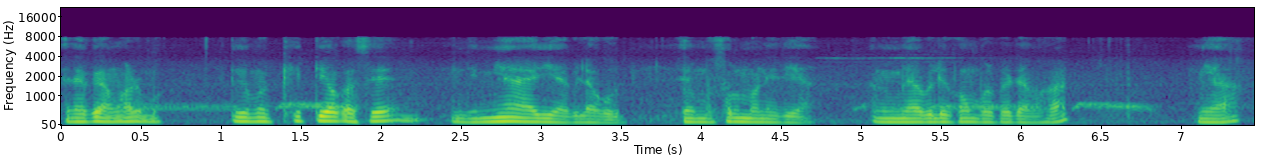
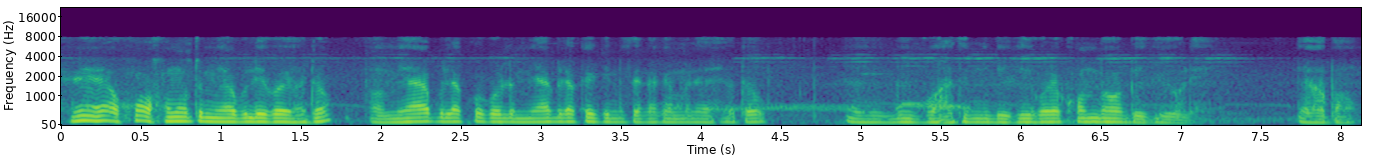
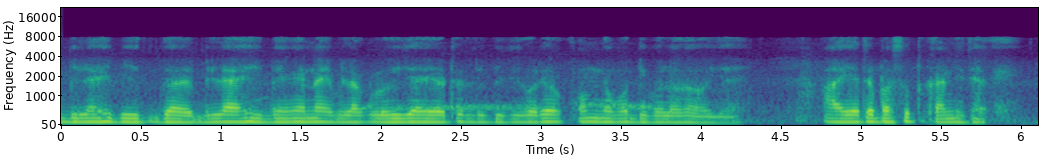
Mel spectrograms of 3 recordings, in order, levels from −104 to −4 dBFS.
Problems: constant background noise, background conversations at intervals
